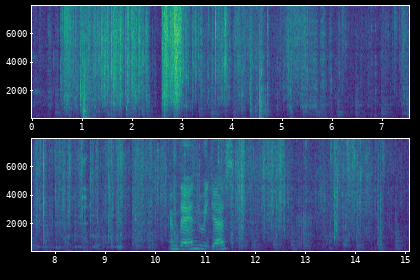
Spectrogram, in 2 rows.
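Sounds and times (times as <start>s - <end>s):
plastic wrapping crinkling: 0.4s - 14.8s.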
